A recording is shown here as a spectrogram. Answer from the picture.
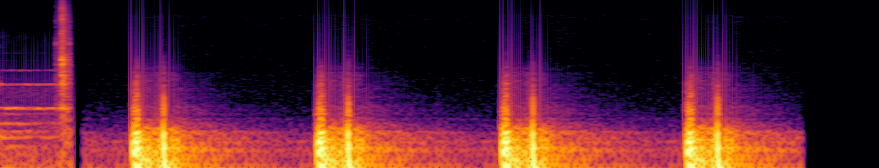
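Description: Heartbeat sound effect: four slow, deep double thumps, lub-dub, spaced about two seconds apart, each fading away. Just before the first beat, a held ambient music chord cuts off with a brief swish.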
